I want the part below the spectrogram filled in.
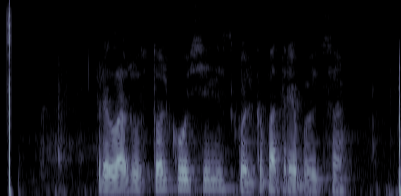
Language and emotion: Russian, neutral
